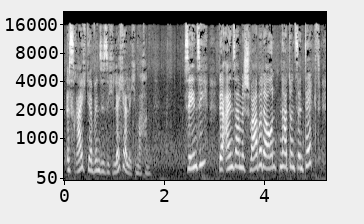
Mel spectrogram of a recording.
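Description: A woman playing a breezy, bossy balloon adventurer and reporter, brisk and chirpy, in a children's radio play. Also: sits high, expressive. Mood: eager.

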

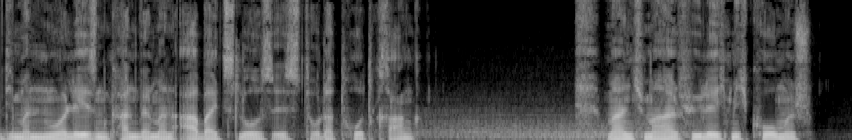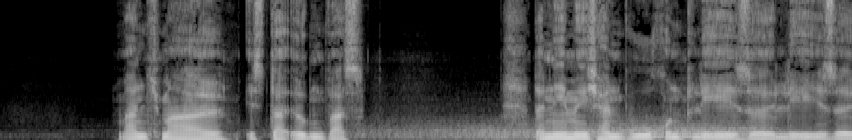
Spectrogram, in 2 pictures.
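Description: Weary depressed patient, deep-voiced radio play monologue, halting phrases, slow delivery. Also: male voice, a little mellow, slight background noise. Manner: halting short phrases, repeats words, often drops to whispers. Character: weary, depressed male psychiatric patient telling his story.

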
